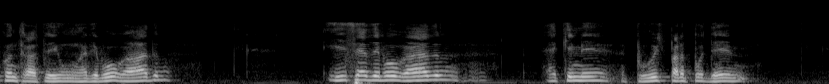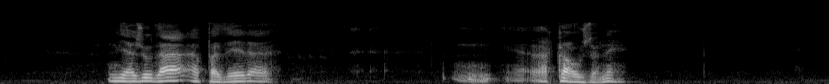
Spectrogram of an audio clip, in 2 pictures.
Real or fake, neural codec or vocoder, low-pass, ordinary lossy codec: real; none; 7.2 kHz; AAC, 32 kbps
